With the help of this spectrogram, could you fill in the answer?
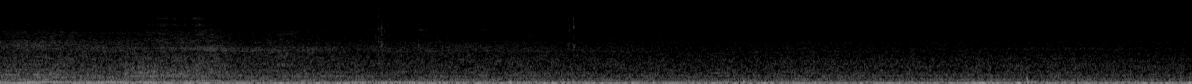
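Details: Steady low vehicle rumble and roadway traffic noise in an urban outdoor setting, with a few faint clicks; no animal voice stands out.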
